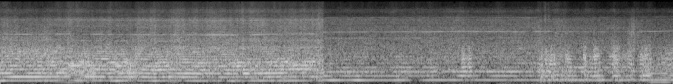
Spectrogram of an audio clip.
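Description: A dual-action sander whirs loudly and continuously while smoothing a car fan mount for a 1JZ swap, a steady high-pitched motor drone that shifts slightly in tone partway through as pressure changes.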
